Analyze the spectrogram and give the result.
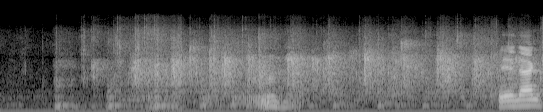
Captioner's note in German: Beifall bei der SPD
